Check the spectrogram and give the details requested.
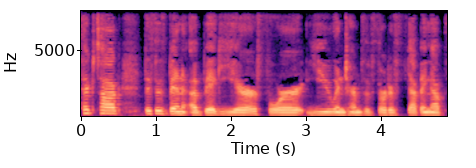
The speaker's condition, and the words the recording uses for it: No condition.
